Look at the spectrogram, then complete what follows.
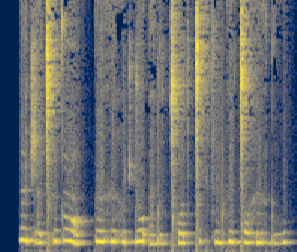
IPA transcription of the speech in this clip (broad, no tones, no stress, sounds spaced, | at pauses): ø t͡ʃ a̤ ə̯ ǀʰ ʉ t̪ ɔ̃ | k ɹ ɨ x ɨ h u t͡ʃ d o ʔ a̤ d o̤ d ǀʰ ɔ t͡s ǀ ɨ k t͡s ĩ d k ɨ ǀ ɔ h ʉ x d̪ ṳ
